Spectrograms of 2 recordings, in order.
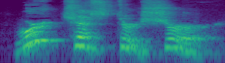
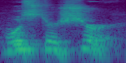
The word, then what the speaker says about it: Worcestershire: Worcestershire, if you want to pronounce it American. Don't. Worcester is how that's pronounced. Or Worcestershire.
